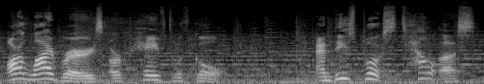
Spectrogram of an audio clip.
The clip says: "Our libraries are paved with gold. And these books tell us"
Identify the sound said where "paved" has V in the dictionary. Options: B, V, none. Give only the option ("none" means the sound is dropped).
V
